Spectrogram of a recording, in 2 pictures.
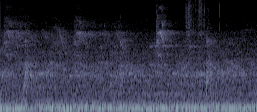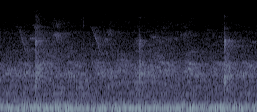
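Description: Birds calling in the trees: many short calls scattered through, over a steady low rumble.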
